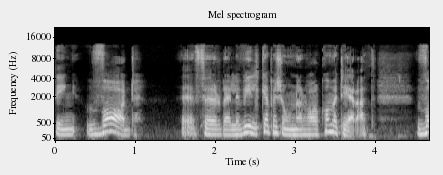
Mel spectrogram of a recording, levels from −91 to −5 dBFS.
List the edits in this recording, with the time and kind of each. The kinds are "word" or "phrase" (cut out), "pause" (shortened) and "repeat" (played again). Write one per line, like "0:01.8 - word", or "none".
0:02.1 - word

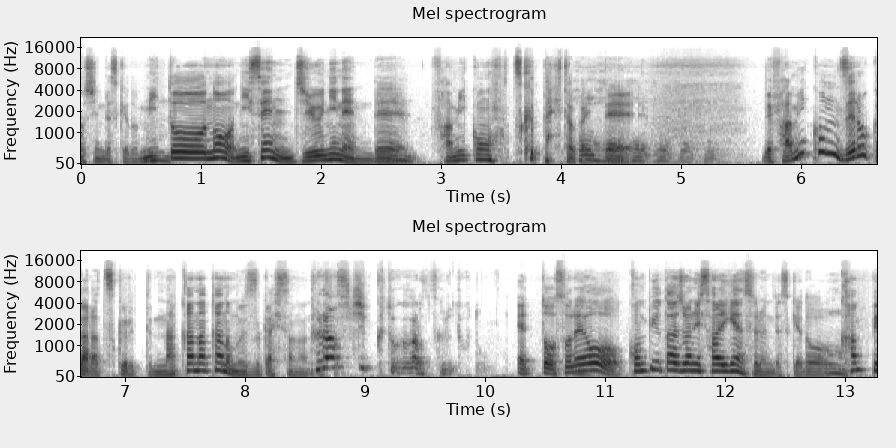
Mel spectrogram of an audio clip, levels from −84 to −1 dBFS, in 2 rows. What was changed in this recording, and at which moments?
none

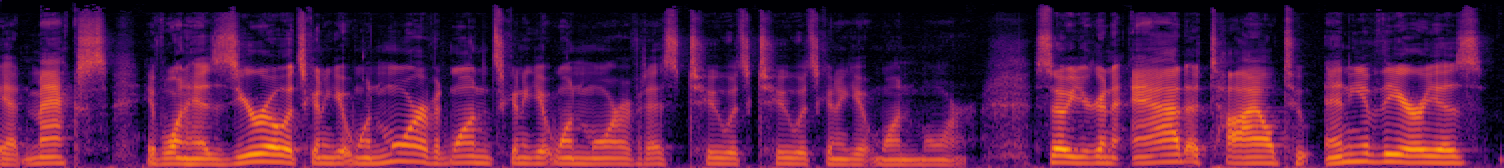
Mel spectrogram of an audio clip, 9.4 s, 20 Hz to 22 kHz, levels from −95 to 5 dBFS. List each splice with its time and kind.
0:02.7 - word
0:04.7 - repeat

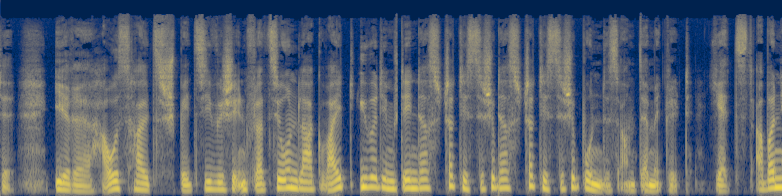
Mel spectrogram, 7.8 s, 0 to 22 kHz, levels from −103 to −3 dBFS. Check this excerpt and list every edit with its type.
0:04.0 - word
0:05.0 - repeat

